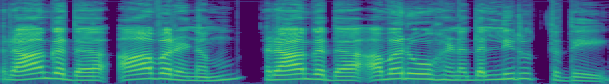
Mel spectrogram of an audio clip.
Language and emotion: Kannada, neutral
